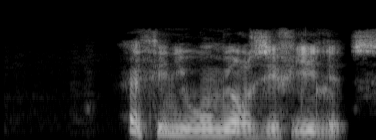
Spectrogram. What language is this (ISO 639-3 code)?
kab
